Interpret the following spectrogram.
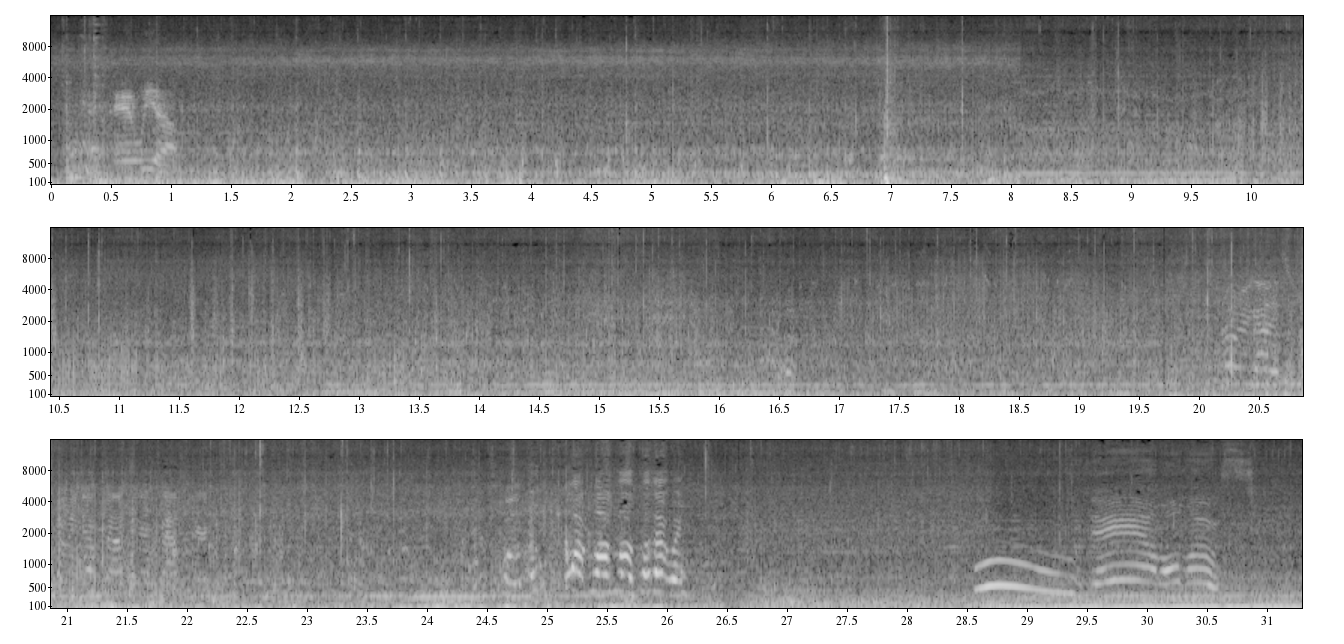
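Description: Outboard motor running on a small aluminium boat under way on a river, with wind buffeting the microphone and rain falling. Short wordless voice calls come in near the end.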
